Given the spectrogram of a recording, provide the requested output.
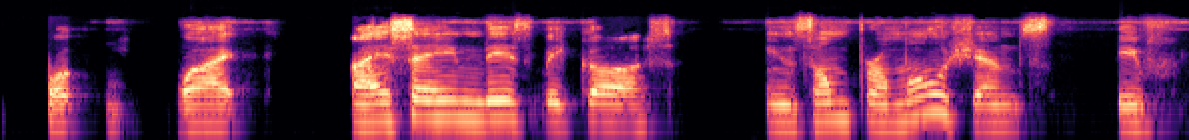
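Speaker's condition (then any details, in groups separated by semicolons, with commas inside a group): Cerebral palsy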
